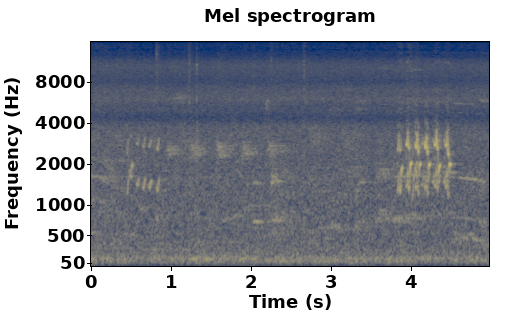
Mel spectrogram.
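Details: Lure song of a yellow-vented bulbul, meant to make young or lazy bulbuls sing and to attract wild ones: a faint chattering phrase, then a louder, rapid bubbly run of about six notes, amid constant noise.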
